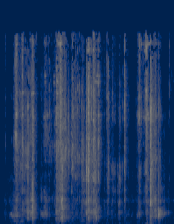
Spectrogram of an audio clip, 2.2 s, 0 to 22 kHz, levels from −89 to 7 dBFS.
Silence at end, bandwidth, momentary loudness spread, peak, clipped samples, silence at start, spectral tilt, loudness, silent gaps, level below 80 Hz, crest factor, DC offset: 0.1 s; 19.5 kHz; 9 LU; -16 dBFS; under 0.1%; 0.15 s; 3 dB/octave; -41 LUFS; none; under -90 dBFS; 28 dB; under 0.1%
